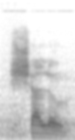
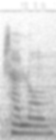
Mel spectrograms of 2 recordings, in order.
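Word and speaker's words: שלום: love and it's a lovely word and it's pronounced Shalom let me hear you say it Shalom yes Shalom and you know what you are in Hebrew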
